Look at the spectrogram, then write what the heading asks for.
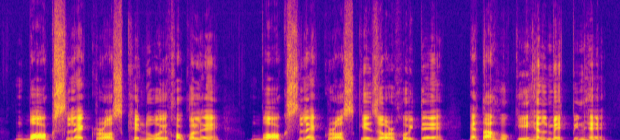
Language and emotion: Assamese, neutral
